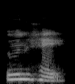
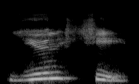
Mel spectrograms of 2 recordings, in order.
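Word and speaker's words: Unhei: turned to joey she nodded slowly yes it's pronounced un hey and it means grace mr kim added yoon he joey said slowly and this time perfectly it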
